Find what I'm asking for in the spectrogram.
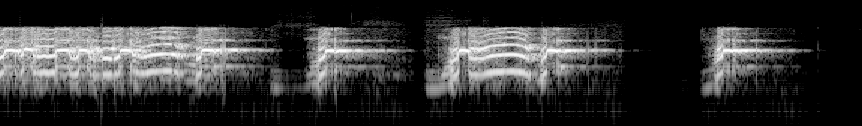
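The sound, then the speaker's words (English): A waterfowl expert imitates a goose call with loud, nasal honking in four bursts, the first long and warbling and the rest shorter, separated by brief silences. “That was not a real goose, everybody. It sounded real”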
